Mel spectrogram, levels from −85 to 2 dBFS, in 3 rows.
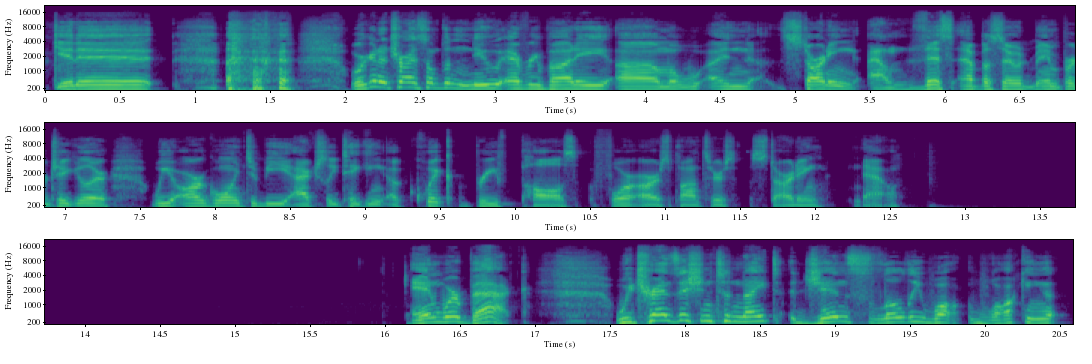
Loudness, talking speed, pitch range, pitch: -22 LUFS, 125 wpm, 130-175 Hz, 145 Hz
